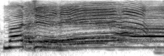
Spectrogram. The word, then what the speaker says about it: مجریہا: مجریہا، کیا بن گیا، مجریہا، جی ہاں کھڑی زیر لکھی جاتی ہے اور پھر اس کو پڑھا جاتا ہے مجریہا کی طرح، ٹھیک ہے۔ تو کیا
